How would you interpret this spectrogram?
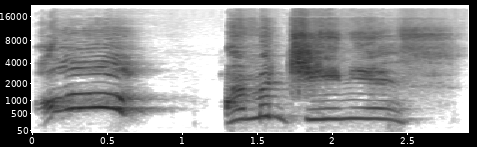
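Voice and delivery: real high, loud burst of amazement; gasp, then shriek it out in drawn-out triumph; thrilled, high-pitched freak-out. Real, not acted. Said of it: "I know I'm freaking out right now".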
